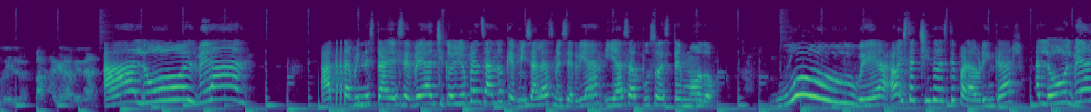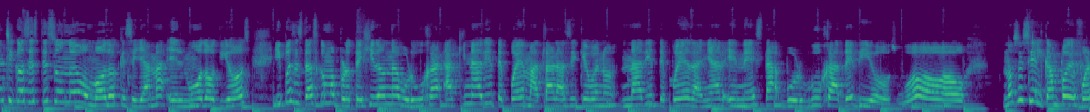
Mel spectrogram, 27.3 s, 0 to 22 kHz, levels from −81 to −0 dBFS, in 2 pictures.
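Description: The whole thing has a watery, swirly quality, with a dulled top end and a metallic chirp on the brighter, noisier parts. That's the signature of likely MP3 compression at a low rate, something around 64 kbps. With that few bits the encoder chops the treble and lets quieter frequency components blink in and out frame to frame, and attacks smear. There are also two stutters from repeated frames. From 4.20 to 4.30 s, a 52 ms chunk (which fits two MP3 frames) plays twice more than it should, adding about 0.1 s. At 7.36 s, a shorter 26 ms chunk, about one frame's worth, also plays twice extra and adds 52 ms. The clip runs longer by the repeated time.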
